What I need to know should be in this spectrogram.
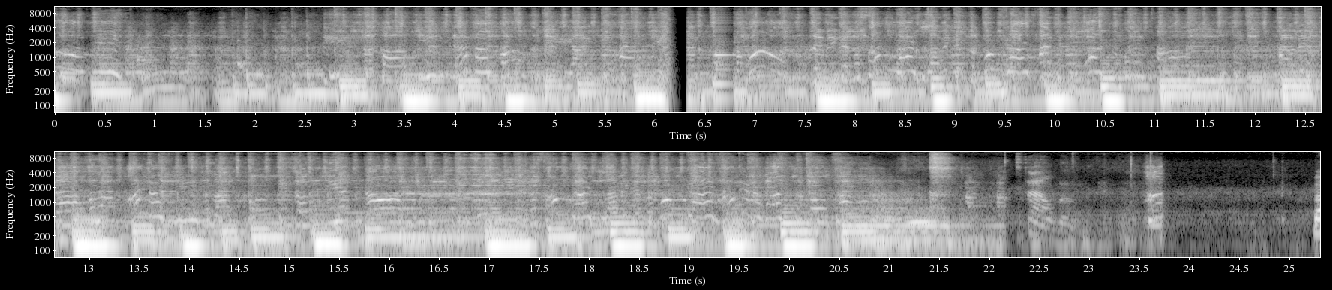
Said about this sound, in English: He's playing the bass.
